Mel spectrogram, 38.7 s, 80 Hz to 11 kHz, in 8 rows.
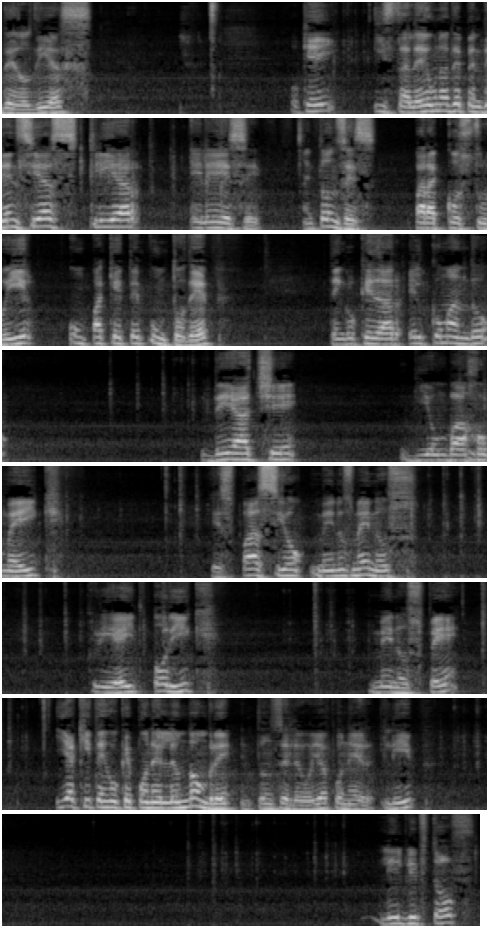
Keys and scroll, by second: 4.8-7.3 typing, 16.1 typing, 18.9-20.5 typing, 21.8 typing, 23.3-26.3 typing, 27.4-29.1 typing, 32.2-34.2 typing, 35.6-37.3 typing.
